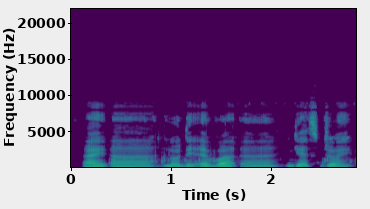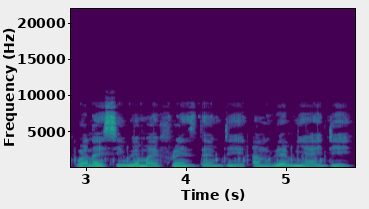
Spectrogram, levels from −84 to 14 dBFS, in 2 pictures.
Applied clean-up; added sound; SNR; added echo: neural mask model Resemble Enhance denoiser.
